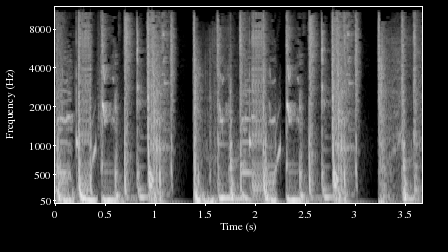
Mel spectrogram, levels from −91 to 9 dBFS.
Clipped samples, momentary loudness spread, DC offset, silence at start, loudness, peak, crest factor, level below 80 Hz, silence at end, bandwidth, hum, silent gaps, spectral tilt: 0.1%; 6 LU; under 0.1%; 0 s; -13 LUFS; 0 dBFS; 12 dB; -16 dBFS; 0 s; 11.5 kHz; none; none; -4.5 dB/octave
